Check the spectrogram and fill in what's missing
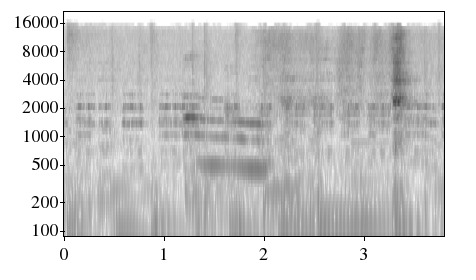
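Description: A cat meows close and loud, a long rising and falling call, with a shorter meow near the end. It is heard in a pottery studio where underglaze work is going on.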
